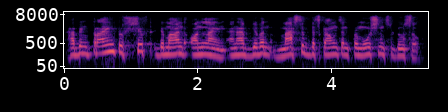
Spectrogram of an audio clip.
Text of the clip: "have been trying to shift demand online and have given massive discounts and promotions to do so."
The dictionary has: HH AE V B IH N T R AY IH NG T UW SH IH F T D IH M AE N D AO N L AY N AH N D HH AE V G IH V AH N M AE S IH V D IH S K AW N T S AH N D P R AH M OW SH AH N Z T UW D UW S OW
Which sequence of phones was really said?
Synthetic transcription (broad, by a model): HH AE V B IH N T R AY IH NG T UW SH IH F T D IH M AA N D AO N L AY N AH N D HH AE V G IH V AH N M AE S IH V D IH S K AW N T S AH N D P R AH M OW SH AH N S T UW D UW S OW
